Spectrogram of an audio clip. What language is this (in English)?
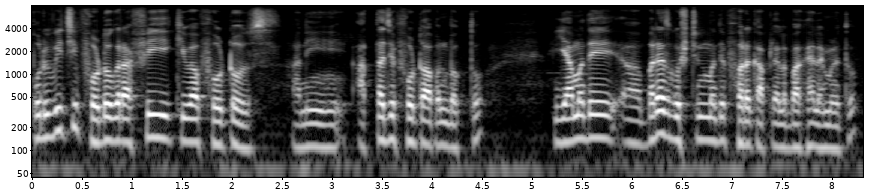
Marathi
